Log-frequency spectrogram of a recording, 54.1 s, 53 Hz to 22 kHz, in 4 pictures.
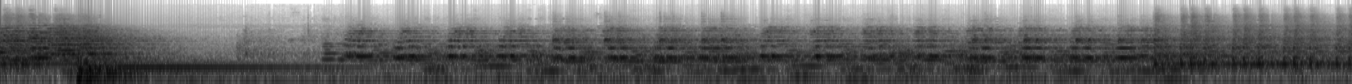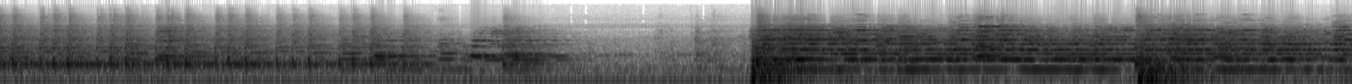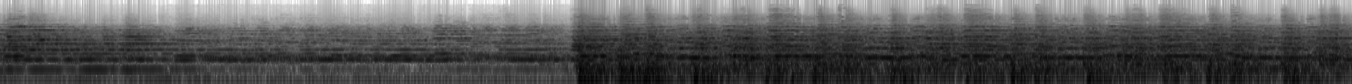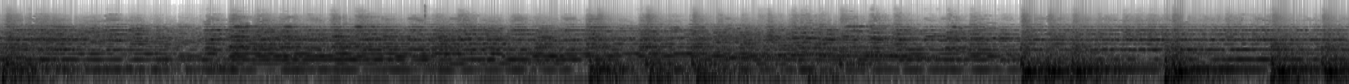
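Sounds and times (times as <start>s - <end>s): concert band playing: 0.0s - 19.6s, 20.4s - 54.0s.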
